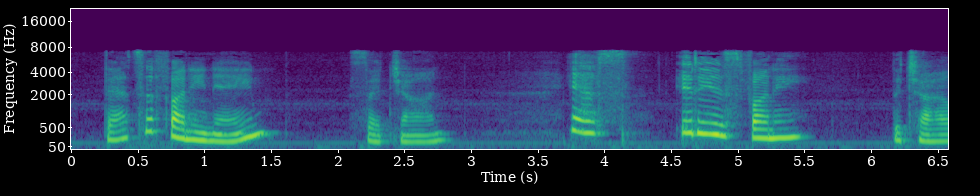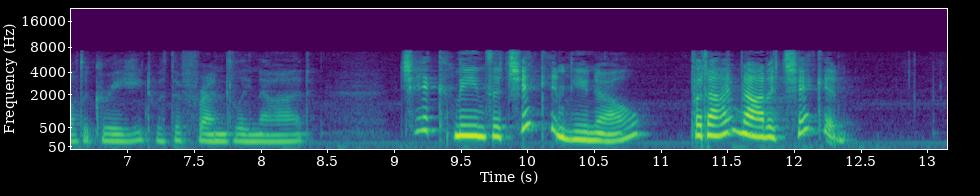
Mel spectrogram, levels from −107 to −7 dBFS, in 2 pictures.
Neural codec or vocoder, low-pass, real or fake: none; 7.2 kHz; real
